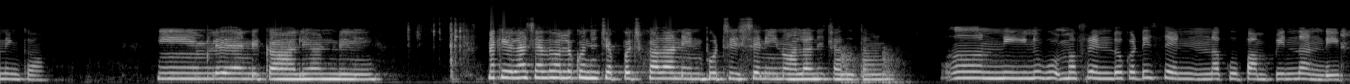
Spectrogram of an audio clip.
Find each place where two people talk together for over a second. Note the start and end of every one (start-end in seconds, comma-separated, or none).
none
